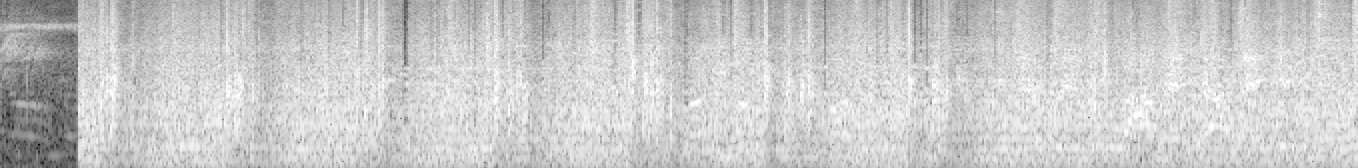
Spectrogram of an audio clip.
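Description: Several acoustic guitars strumming together with voices, starting abruptly about half a second in, over a loud, steady low rumble and noise.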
